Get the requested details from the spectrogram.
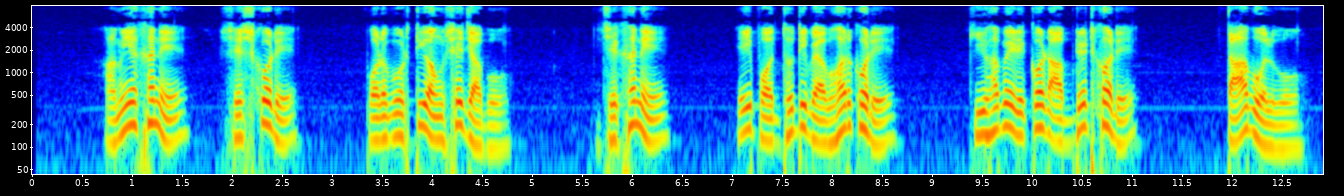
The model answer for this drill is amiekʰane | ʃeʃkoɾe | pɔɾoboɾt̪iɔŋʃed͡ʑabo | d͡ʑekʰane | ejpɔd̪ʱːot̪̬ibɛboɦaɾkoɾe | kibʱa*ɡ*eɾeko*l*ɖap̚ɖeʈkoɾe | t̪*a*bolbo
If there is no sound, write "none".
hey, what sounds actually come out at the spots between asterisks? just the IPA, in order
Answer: b, ɾ, a

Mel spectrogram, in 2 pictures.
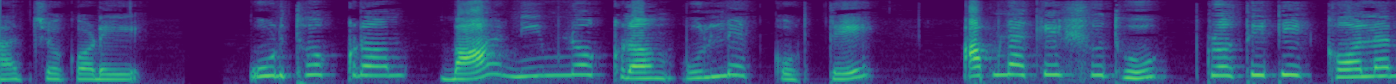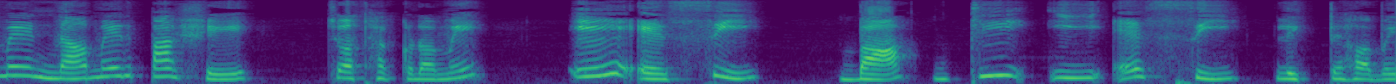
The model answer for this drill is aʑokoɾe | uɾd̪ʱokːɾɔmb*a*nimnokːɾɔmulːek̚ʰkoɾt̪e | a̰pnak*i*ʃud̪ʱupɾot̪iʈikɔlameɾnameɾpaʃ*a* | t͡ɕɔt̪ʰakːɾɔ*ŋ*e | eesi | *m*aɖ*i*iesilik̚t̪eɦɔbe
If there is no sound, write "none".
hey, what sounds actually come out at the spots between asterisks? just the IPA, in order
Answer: a, e, e, m, b, i

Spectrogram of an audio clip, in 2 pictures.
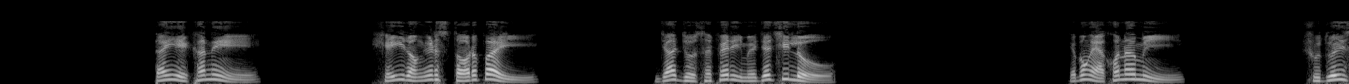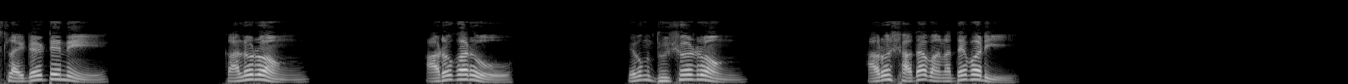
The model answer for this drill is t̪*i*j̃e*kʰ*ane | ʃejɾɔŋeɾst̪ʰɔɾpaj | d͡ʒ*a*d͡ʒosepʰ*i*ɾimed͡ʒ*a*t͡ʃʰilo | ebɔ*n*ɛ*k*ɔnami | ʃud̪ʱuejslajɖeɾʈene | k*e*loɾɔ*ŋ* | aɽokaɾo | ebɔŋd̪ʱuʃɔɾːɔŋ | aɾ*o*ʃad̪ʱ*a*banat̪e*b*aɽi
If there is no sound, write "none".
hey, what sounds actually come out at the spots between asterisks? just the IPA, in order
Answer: a, kʰ, a, e, e, ŋ, kʰ, a, ŋ, o, a, p

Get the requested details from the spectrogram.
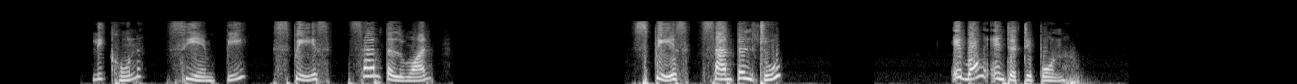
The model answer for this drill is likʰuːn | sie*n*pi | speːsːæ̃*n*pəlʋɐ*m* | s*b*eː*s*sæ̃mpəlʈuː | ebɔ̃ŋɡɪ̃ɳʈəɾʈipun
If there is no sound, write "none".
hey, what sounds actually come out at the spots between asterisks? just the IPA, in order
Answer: m, m, n, p, s

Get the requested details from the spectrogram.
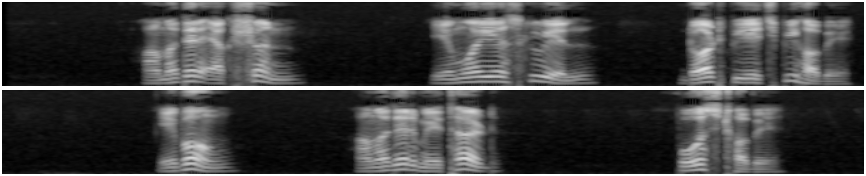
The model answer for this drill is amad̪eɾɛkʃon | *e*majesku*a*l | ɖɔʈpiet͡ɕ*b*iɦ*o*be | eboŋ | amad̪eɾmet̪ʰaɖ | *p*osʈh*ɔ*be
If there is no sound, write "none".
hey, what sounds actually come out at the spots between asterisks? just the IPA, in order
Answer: e, e, p, ɔ, p, ɔ

